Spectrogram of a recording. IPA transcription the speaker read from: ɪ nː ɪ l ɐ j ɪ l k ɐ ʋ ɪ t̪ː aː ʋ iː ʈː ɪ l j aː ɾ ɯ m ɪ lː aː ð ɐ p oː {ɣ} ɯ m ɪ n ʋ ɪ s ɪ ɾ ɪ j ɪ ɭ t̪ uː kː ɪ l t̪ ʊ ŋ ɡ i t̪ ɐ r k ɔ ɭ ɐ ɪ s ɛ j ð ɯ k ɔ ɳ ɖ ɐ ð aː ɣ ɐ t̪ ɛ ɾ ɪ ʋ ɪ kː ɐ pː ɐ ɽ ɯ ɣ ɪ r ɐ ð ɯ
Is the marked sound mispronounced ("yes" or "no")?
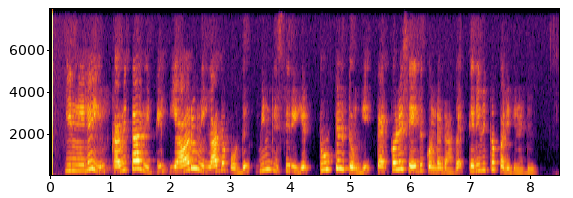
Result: yes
